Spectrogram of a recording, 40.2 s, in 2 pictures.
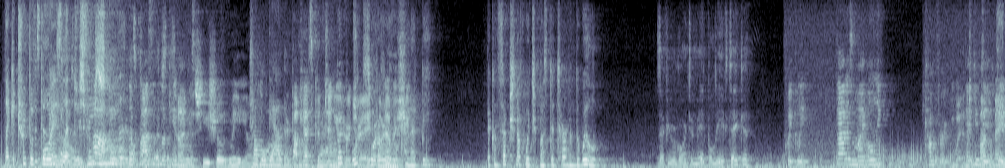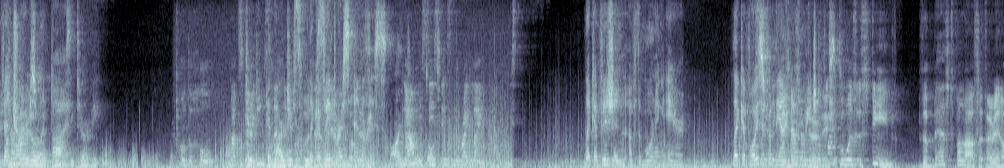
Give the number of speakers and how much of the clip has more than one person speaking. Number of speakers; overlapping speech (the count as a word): eight, about 37%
